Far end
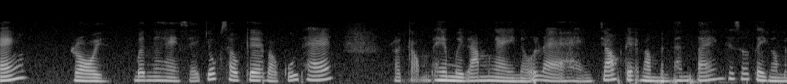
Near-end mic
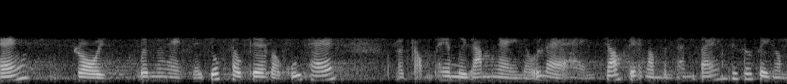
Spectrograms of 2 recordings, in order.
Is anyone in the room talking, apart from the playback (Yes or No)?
No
